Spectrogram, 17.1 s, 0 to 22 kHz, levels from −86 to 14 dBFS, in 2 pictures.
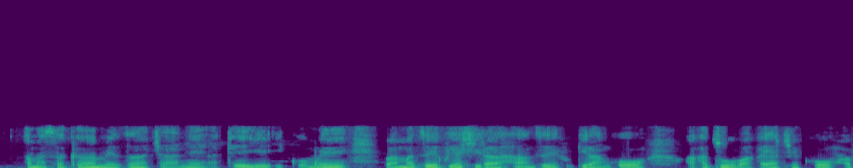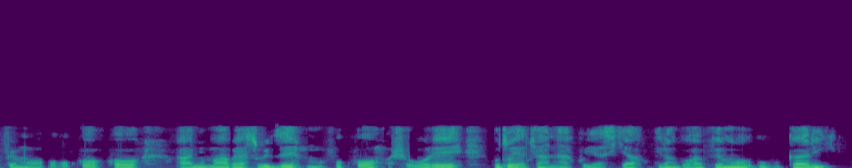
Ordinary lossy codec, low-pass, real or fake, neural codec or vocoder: AAC, 32 kbps; 5.4 kHz; real; none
